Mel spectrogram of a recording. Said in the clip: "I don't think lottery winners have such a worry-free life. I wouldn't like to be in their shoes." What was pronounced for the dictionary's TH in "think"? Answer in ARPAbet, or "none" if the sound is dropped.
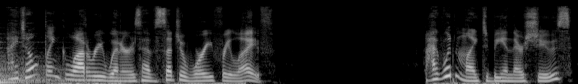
TH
